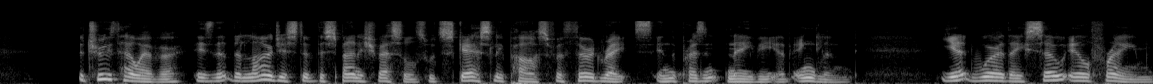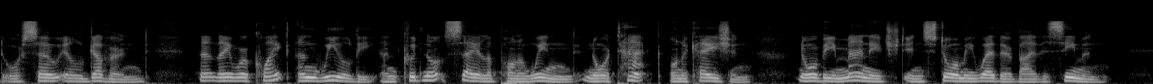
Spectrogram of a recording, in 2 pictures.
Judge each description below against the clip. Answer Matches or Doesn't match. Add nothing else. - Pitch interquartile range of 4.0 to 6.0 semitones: Matches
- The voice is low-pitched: Doesn't match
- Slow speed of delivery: Doesn't match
